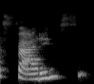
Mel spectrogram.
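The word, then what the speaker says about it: pharynx: हाउ to remember फेरिंग्स, एफ, फेरिंग्स F, food. Actually P से है बट उसका pronounce हम फ करते हैं ना, तो फेरिंग्स फूड, फूड डाइजेस्टिव.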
